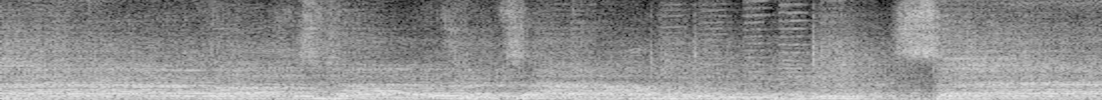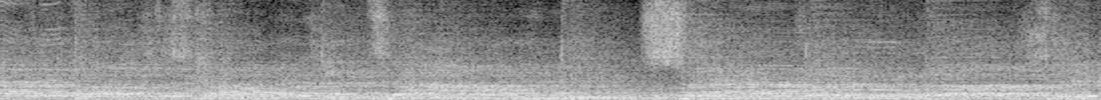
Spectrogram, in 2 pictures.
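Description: A live band with several singers singing together into microphones: a full, choir-like group vocal over the band.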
